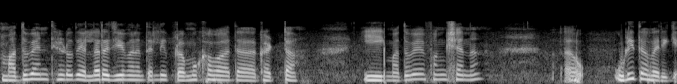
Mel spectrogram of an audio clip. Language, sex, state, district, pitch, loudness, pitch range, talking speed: Kannada, female, Karnataka, Dakshina Kannada, 215 Hz, -15 LUFS, 195-225 Hz, 95 wpm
